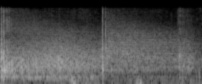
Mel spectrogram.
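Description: A skateboard slaps down hard on smooth concrete as a big-flip attempt is landed, then its wheels roll on along the floor, fading, with a second sharp clack about a second in.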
